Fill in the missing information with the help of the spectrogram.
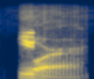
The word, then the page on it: ewer: American English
